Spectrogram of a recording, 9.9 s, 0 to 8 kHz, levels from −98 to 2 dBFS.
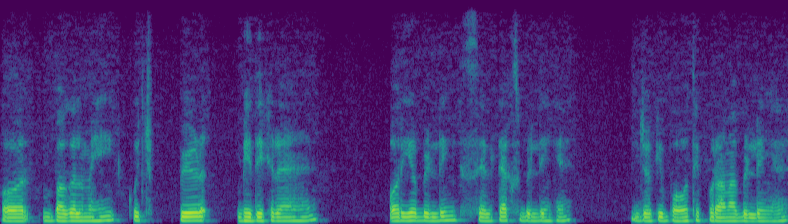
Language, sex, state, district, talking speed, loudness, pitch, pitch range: Hindi, male, Jharkhand, Jamtara, 140 wpm, -20 LUFS, 135 Hz, 130-140 Hz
